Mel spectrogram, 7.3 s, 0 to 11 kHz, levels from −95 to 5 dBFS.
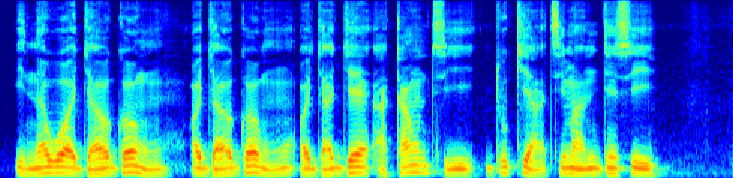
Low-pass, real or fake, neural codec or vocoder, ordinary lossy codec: none; fake; vocoder, 22.05 kHz, 80 mel bands, Vocos; none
